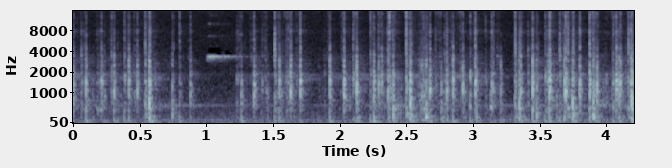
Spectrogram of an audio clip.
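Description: A compact white E-Element Z-88 RGB mechanical keyboard with plastic keycaps is typed on with fingertips in steady key presses. The result is a quick stream of sharp, short plastic clicks and clacks, with a brief pause near the one-second mark. A faint high tone sounds during that pause.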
